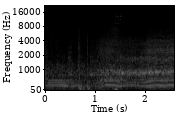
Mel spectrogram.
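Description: In Forza Horizon 4, a Lamborghini Aztek with twin turbos drones steadily, with engine tones that dip and climb again as it shifts gears a couple of times at speed. No one talks.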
